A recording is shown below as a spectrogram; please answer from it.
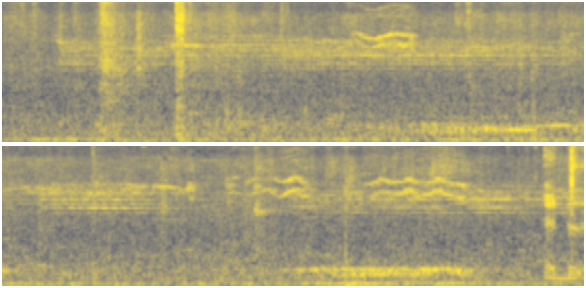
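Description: Caged Budapest pigeons coo softly in a loft, with low repeated coos and a few faint chirps over a steady hum of background noise.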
